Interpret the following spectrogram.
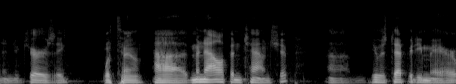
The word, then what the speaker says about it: Manalapan: Manalapan. I guess Manalapan, but we pronounce it our own way in New Jersey.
